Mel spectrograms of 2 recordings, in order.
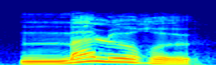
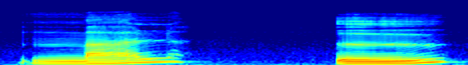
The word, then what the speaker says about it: malheureux: Malheureux. H doesn't exist, okay, so you get mal, heureux. Final X not pronounced. Malheureux.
